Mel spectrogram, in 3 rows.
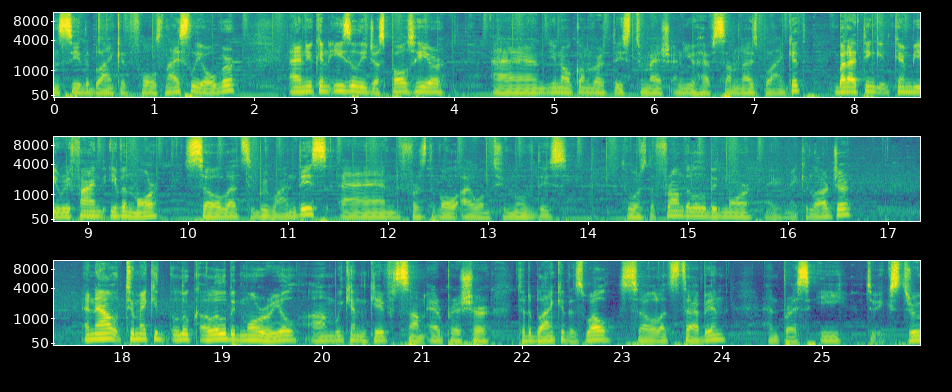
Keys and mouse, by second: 0.4 space, 0.7-3.9 middle drag, 4.7 shift+middle drag, 5.2-7.3 middle drag, 10.2-10.8 drag, 12.3 g, 15.6 s, 23.0 Tab, 24.5 e.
